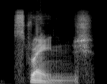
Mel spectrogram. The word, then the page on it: strange: British English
